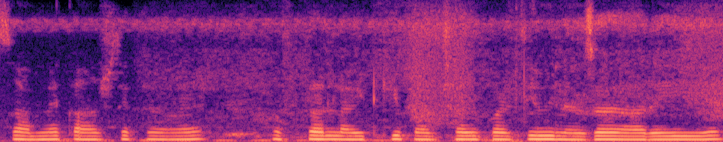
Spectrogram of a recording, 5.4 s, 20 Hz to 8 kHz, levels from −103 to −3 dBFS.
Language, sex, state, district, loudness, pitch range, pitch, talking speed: Hindi, female, Bihar, Darbhanga, -26 LUFS, 190-200 Hz, 195 Hz, 165 wpm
